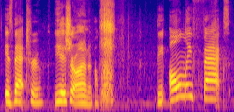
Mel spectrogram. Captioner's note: sniffs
